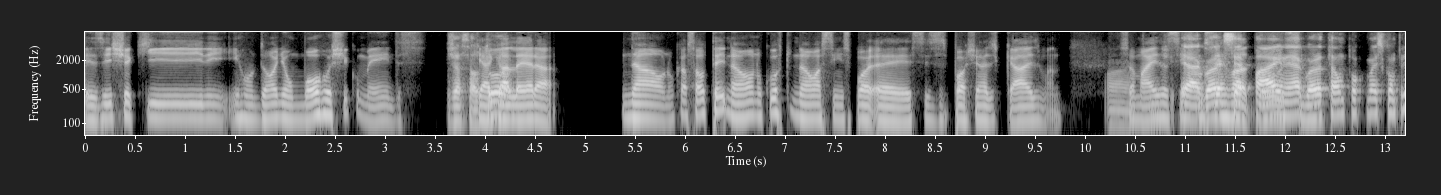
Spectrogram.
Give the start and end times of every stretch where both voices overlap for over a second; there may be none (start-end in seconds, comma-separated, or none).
10.3-12.4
